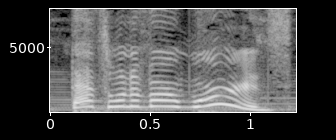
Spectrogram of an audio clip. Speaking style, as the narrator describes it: exclaimed Maddie

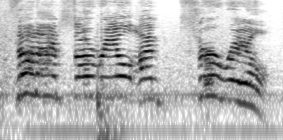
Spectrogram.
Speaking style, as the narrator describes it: He shouts back

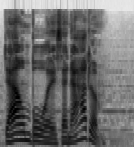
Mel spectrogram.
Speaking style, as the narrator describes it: Peter's voice rang out

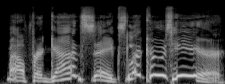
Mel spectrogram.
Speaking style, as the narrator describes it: bawled Mrs

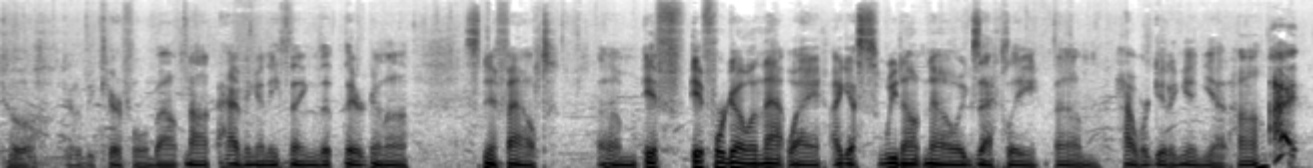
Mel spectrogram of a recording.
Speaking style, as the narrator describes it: Mercus, like under her breath

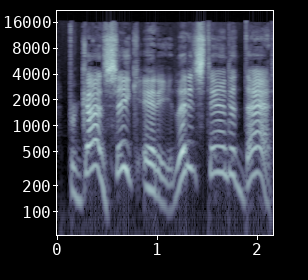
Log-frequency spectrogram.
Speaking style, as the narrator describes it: he cried

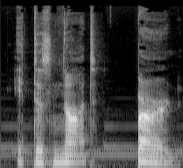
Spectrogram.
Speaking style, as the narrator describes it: Sue snapped

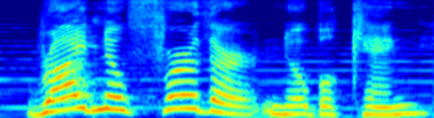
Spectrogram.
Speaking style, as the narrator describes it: he shouted

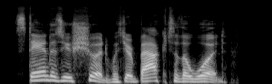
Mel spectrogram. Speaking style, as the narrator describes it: cried out

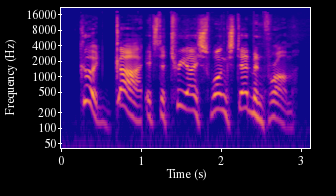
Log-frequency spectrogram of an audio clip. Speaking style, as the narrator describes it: cried, and a strange fear thrilled him

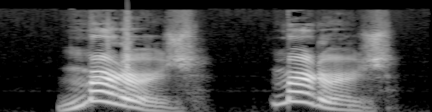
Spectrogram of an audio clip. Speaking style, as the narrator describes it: yelled

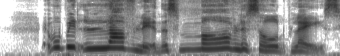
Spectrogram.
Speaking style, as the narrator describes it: cried

